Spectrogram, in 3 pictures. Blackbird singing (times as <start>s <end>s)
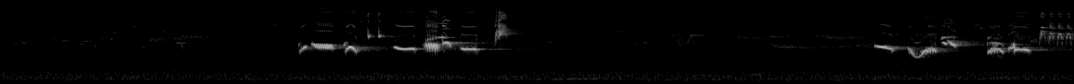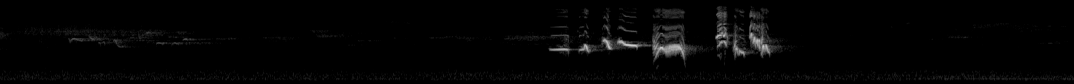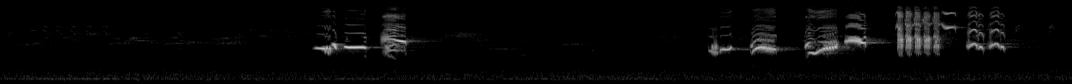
3.0s 5.2s, 7.8s 10.8s, 15.9s 18.6s, 20.1s 27.6s, 28.6s 32.0s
